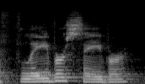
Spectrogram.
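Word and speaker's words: Flavr Savr: It was called the Flavor Saver tomato. That's spelled F-L-A-V-R-S-A-V-R, Flavor Saver.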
